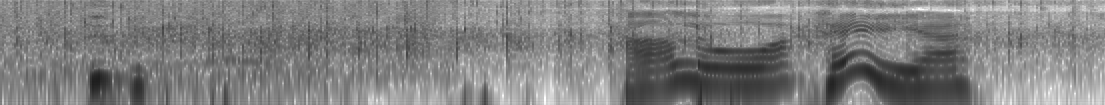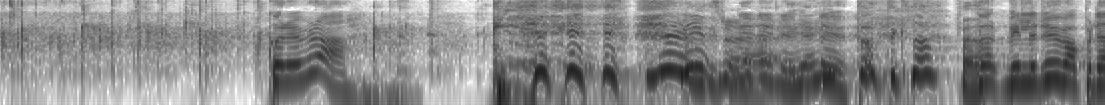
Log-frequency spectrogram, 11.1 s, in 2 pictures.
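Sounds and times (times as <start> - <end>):
audience applause: 0.0 - 10.1
speech: 0.4 - 1.1, 3.1 - 5.0, 6.9 - 7.4, 8.0 - 11.0
laughter: 0.4 - 1.4, 7.4 - 10.4.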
